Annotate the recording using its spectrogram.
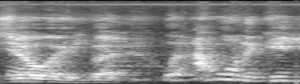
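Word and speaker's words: Joi: Dr Joey yeah y it's SP J oi she pronounces it Joy but I want to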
